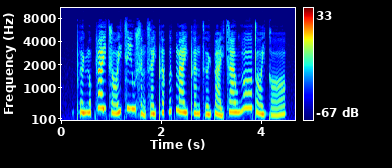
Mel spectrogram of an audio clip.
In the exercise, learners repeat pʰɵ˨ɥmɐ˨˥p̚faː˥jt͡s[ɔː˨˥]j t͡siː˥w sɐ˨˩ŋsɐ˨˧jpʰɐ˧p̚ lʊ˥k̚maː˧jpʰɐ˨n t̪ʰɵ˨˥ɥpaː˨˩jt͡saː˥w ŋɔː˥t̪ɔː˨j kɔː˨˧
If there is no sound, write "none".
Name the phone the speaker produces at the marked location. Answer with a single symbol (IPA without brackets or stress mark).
ɔː˨˥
